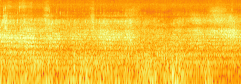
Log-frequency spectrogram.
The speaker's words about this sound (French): Vous avez droit à l'hélicoptère qui survole la plage.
